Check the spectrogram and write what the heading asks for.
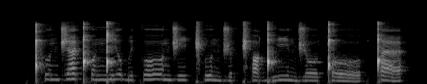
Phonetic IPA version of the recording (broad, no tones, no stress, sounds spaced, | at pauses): ǃʰ u n d͡ʒ æ ǃʰ o ŋ͡ǃ i o̯ b e k oː n d͡ʒ iː ǁʰ u n d͡ʒ o ǁʰ ɒ ɡ͡ǃ iː n d͡ʒ oː ǃ o | ǃ æ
